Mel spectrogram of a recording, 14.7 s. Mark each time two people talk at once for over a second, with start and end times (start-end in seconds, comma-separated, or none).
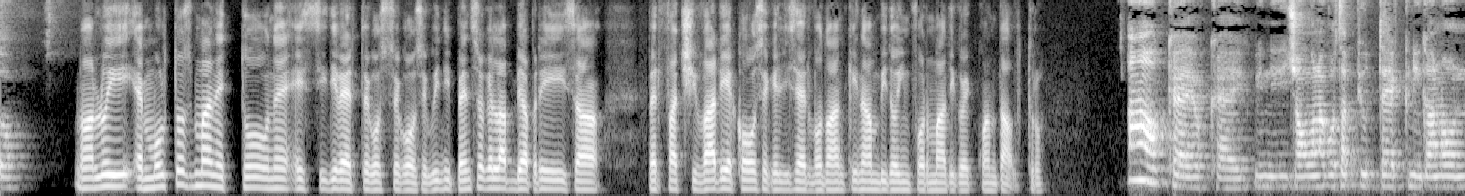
none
